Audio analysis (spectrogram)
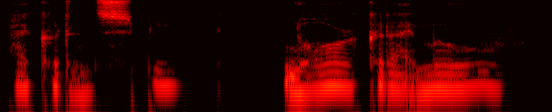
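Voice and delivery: ordinary talk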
